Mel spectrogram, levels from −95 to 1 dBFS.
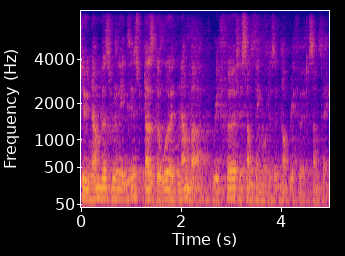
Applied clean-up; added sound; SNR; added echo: none; none; none; reverberation time 2.2 s.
